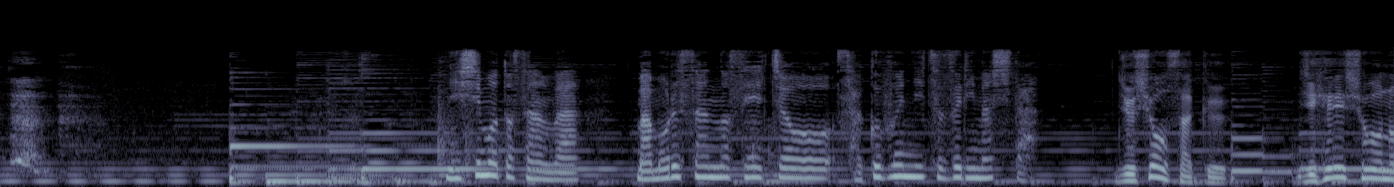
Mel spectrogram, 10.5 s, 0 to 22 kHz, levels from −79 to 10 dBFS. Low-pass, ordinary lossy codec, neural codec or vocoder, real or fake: 7.2 kHz; Opus, 64 kbps; none; real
